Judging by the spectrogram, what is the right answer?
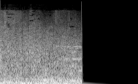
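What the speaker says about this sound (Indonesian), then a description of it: "Mereka terus tembak-tembakan tuh." A short burst of loud, booming gunfire in a crime thriller film scene, cutting off abruptly into silence.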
